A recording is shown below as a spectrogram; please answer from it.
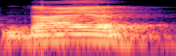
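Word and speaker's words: dire: बोलता है, ठीक है, आई आर ई अगर किसी शब्द के अंत में आ जाए तो इनको उच्चारण आयर आयर होता है। ठीक है, जैसे देखिए डी तो डा, आधा आयर, इसका मतलब डायर, और डायर किसको बोलते हैं, भयानक।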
